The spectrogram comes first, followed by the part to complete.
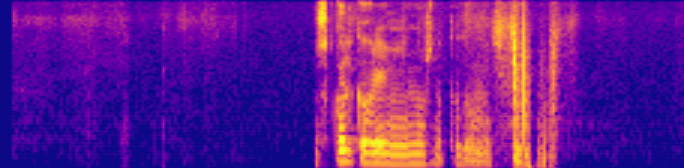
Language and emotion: Russian, neutral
